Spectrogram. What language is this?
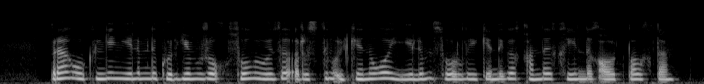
Kazakh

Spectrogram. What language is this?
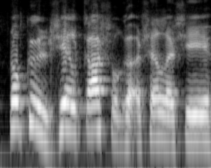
Finnish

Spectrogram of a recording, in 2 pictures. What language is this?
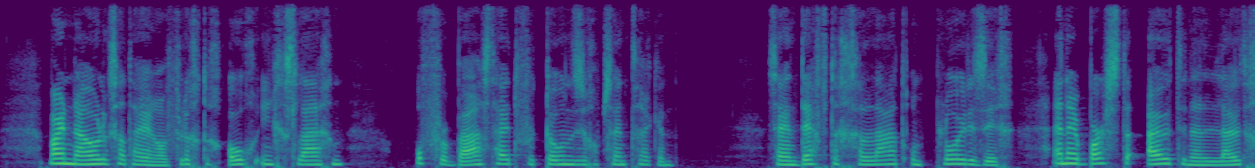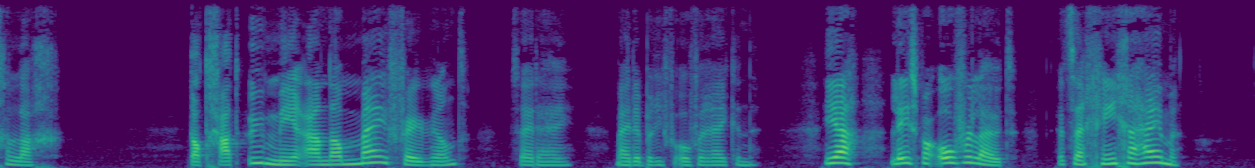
Dutch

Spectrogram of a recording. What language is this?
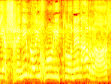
Hebrew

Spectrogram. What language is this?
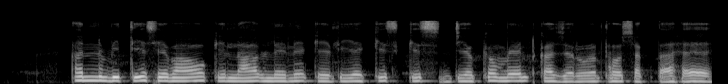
Magahi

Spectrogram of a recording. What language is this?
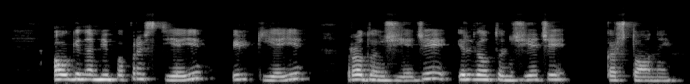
Lithuanian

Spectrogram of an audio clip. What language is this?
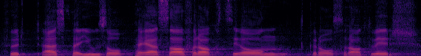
Swiss German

